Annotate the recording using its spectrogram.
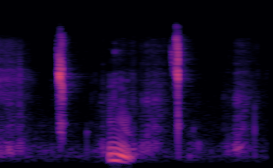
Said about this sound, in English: I'm going to suck this one to get the flavour properly.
